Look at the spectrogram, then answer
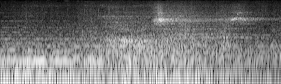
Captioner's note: whisper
